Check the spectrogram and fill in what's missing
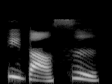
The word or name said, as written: Yu Baosi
